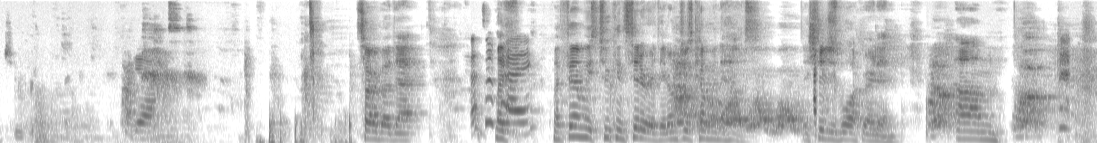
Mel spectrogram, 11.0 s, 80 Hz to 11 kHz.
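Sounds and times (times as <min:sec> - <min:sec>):
speech: 0:00.0 - 0:02.0, 0:03.0 - 0:10.9
female dog barking with whiny yelps: 0:06.0 - 0:08.2, 0:09.3 - 0:10.6.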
